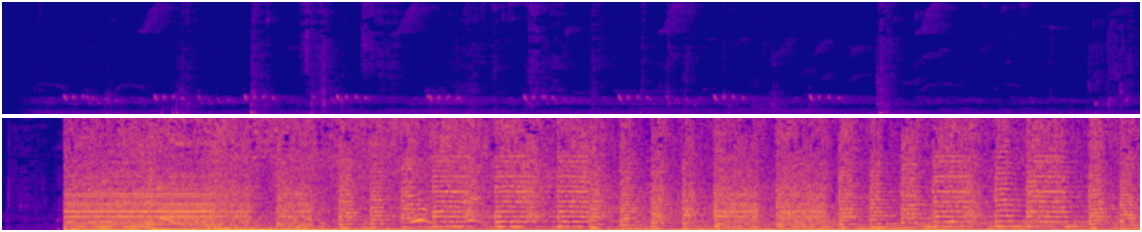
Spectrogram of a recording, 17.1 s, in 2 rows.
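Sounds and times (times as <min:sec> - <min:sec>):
faint birdsong: 0:00.1 - 0:09.0.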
